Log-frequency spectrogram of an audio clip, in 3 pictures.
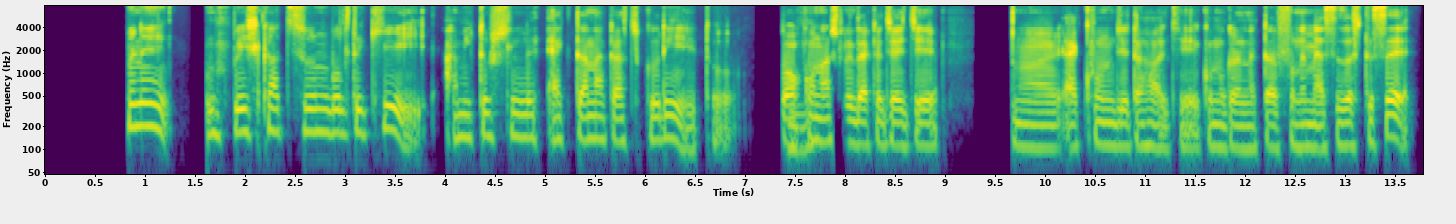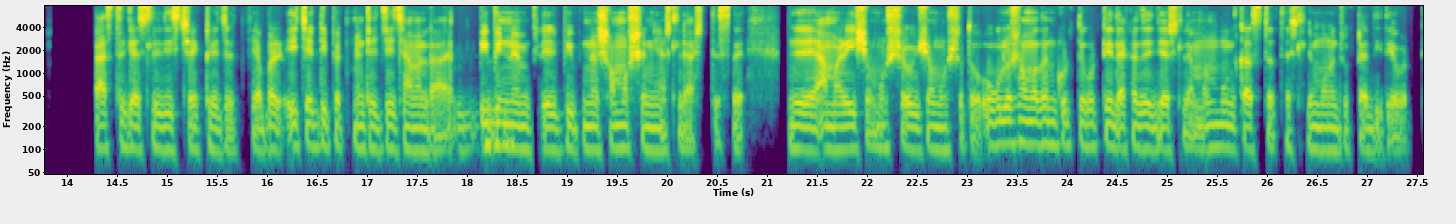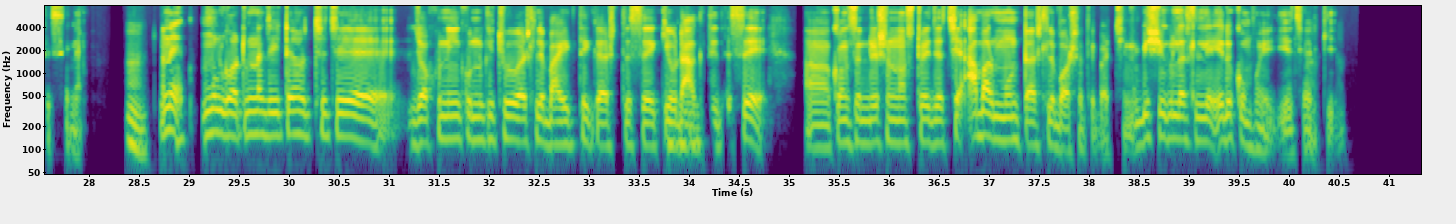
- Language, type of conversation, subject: Bengali, advice, কাজের সময় বিভ্রান্তি কমিয়ে কীভাবে একটিমাত্র কাজে মনোযোগ ধরে রাখতে পারি?
- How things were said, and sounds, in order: other background noise; tapping; unintelligible speech; in English: "ডিস্ট্রাক্ট"; in English: "কনসেনট্রেশন"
